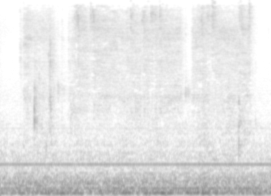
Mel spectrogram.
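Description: Aerosol hairspray can spraying with a faint, weak hiss for about three seconds. The can is still about half full, but the owner thinks its pump is broken.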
